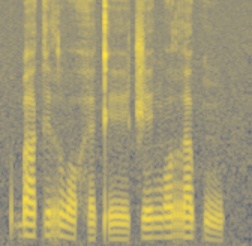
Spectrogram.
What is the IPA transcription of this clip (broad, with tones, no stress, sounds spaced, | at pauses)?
ɓ a˦ k ɪ˦ r β ɔ˨ h ɛ˨ kʼ eː˨ t͡ʃ eː˦ ŋ ɔ˦ r a˦ kʷ ũ˨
